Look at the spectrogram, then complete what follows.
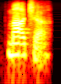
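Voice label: "marcher", Indian English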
